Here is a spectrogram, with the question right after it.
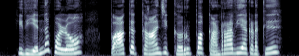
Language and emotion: Tamil, disgusted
